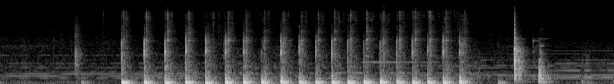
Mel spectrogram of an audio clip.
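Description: Soft-faced mallet tapping a piece of leather on a folded towel to shape it: a quick, even run of about twenty blows, roughly five a second, then two sharper knocks.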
